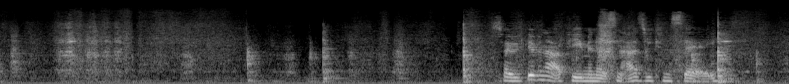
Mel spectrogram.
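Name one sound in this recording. A sponge scrubs wetly against a metal baking tray.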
